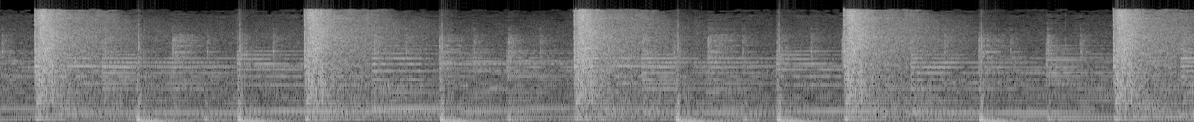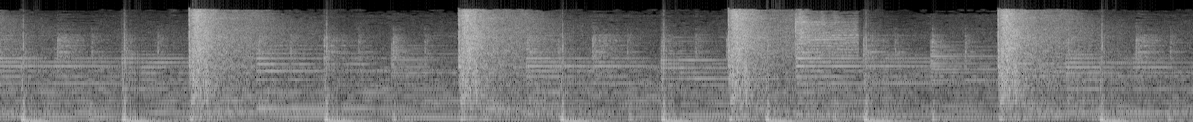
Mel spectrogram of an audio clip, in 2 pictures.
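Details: Loud rock music with a heavy, regular drum beat and bass fills the whole stretch, with no animal voice heard.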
